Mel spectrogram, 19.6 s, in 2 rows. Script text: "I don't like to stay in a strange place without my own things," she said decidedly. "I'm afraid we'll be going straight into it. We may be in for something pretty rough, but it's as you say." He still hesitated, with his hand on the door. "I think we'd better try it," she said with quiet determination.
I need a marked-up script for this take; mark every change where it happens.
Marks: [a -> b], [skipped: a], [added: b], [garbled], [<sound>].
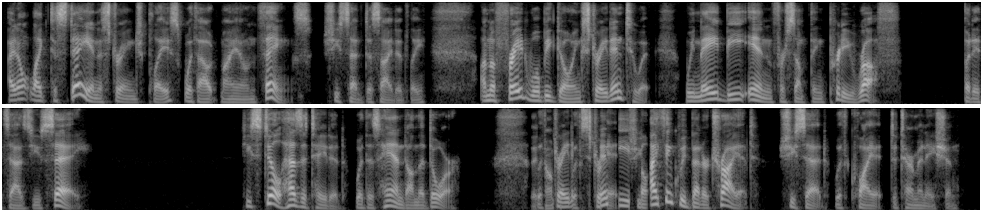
"I don't like to stay in a strange place without my own things," she said decidedly. "I'm afraid we'll be going straight into it. We may be in for something pretty rough, but it's as you say." He still hesitated, with his hand on the door. [garbled] "I think we'd better try it," she said with quiet determination.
